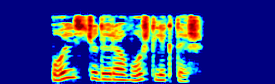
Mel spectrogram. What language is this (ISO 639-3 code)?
chm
